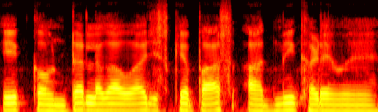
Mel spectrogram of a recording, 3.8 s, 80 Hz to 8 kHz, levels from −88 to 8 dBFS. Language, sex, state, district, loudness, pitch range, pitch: Hindi, male, Uttar Pradesh, Lucknow, -16 LUFS, 115-125 Hz, 120 Hz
